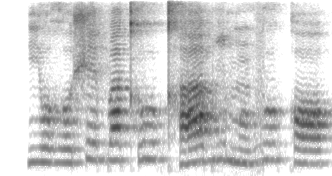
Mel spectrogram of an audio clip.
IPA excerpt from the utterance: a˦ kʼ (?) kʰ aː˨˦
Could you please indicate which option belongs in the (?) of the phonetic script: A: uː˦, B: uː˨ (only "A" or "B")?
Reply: A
